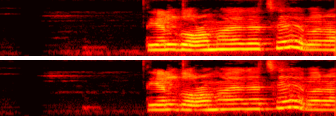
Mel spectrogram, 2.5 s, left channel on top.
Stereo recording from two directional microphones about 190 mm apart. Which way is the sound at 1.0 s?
45° left (ahead or behind).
